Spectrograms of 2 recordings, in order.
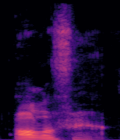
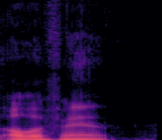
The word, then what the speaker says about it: Olyphant: Well, it's like elephant, but Olyphant. – But there's an M in there. – An M? – Yeah. – Okay, hold on. – I thought. Let me, hold on. – Now I'm going to have to Google it, because maybe they spelled it wrong. – Oh, they did. They did spell it wrong. It is Olyphant.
